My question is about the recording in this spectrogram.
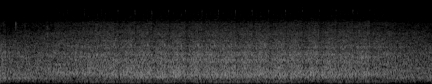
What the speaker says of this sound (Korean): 먼저 엔진 소음부터 체크해 보도록 하겠습니다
